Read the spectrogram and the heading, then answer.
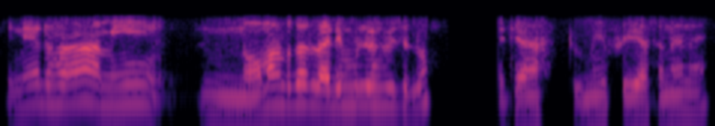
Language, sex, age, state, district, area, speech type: Assamese, male, 18-30, Assam, Dhemaji, urban, conversation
